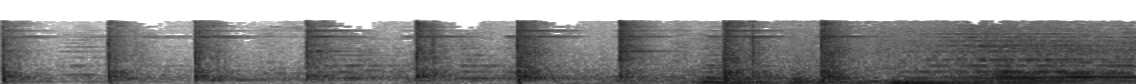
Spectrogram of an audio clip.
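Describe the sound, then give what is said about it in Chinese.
A sledgehammer pounds an iron wok being hand-forged in Zhangqiu, China, in a steady rhythm, roughly two loud metallic blows per second, each ringing briefly; one smith signals the strikes while the other swings the sledgehammer. Toward the end the clanging grows denser over a ringing background. “就说俺两人必须得配合起来，这个大锤像你看到，我点下了，他打锤，一个是得有力气，这个还得有技术。”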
